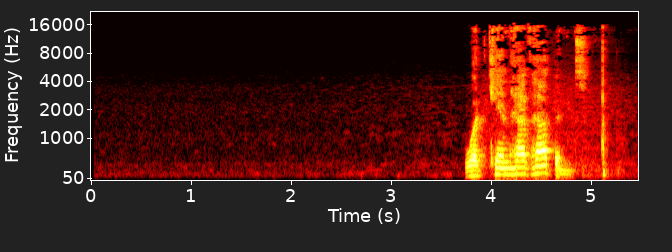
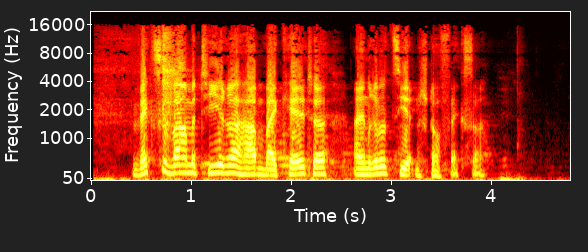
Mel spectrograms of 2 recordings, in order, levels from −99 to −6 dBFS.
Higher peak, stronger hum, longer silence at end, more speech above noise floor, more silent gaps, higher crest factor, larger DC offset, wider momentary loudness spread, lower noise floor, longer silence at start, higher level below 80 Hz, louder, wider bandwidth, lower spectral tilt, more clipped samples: about the same, -2 dBFS vs -4 dBFS; neither; second, 0.3 s vs 0.5 s; first, 58 dB vs 33 dB; neither; first, 20 dB vs 14 dB; neither; about the same, 15 LU vs 14 LU; first, -74 dBFS vs -50 dBFS; first, 3.75 s vs 0.05 s; second, -60 dBFS vs -44 dBFS; about the same, -18 LUFS vs -17 LUFS; about the same, 16 kHz vs 16.5 kHz; about the same, -4.5 dB/octave vs -4 dB/octave; neither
